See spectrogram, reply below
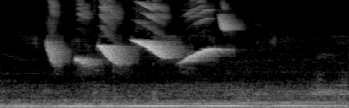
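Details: Captive green-winged saltator, balding and coming out of moult, sings a phrase of slurred whistled notes. The notes rise and fall, a few bright ones swoop downward, and a steady low hum runs underneath.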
